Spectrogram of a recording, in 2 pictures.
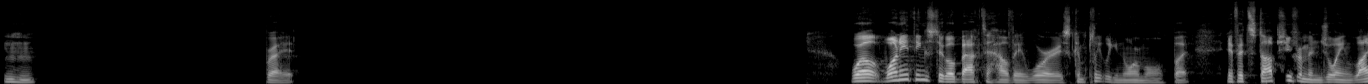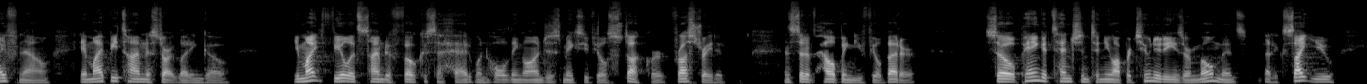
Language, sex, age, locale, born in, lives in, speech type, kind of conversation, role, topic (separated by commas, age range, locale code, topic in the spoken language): English, male, 20-24, en-US, United States, United States, read, expert-assistant, expert, Why is it important to accept change in life?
